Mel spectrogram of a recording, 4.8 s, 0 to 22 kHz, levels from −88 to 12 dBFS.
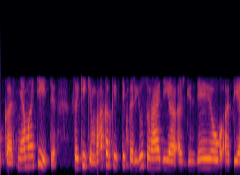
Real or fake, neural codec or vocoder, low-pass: real; none; 3.6 kHz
